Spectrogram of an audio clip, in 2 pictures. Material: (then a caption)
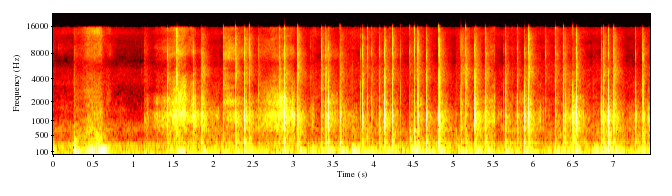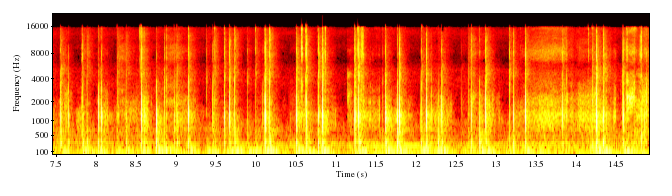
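Cardboard. Long pink acrylic nails tap and scratch the cover of a small, closed cardboard sticky-note folder with a pastel plaid print, hollow and light, lying on a fleece blanket. Dozens of quick, dry clicks with a midrange tone around 1.2 kHz cut off almost instantly, mixed with soft scratchy rustling and no ringing.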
